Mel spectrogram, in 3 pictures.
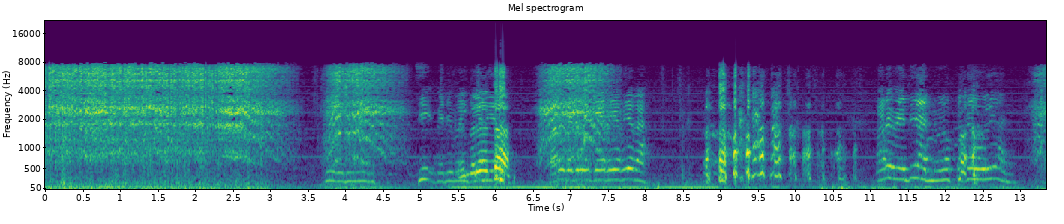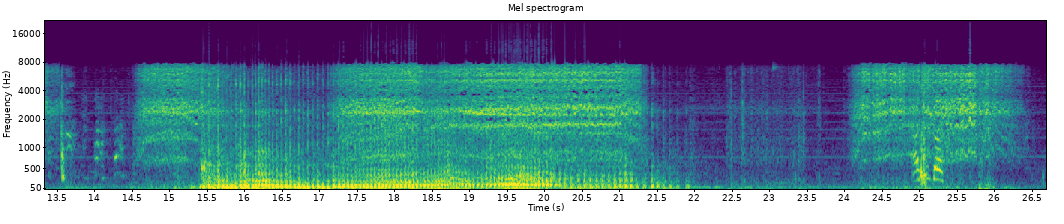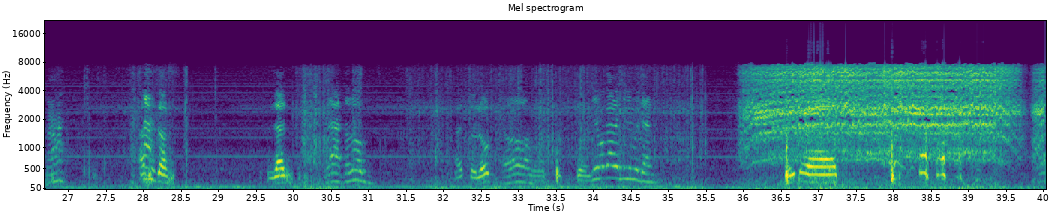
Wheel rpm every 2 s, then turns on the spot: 230, 120, 30, 50, 0, 0, 10, 60, 30, 210, 160, 20, 160, 30, 10, 10, 20, 20, 150, 190.
22-24 28-30 32-36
